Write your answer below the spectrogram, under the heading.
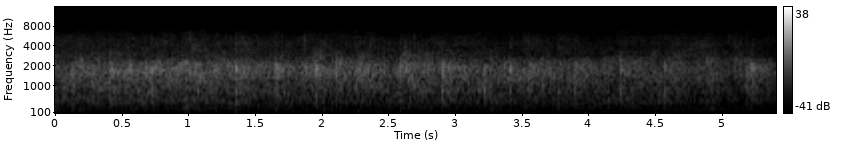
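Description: A crowd claps steadily, a dense and continuous wash of many hands at fairly even loudness for several seconds, with no voices standing out.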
